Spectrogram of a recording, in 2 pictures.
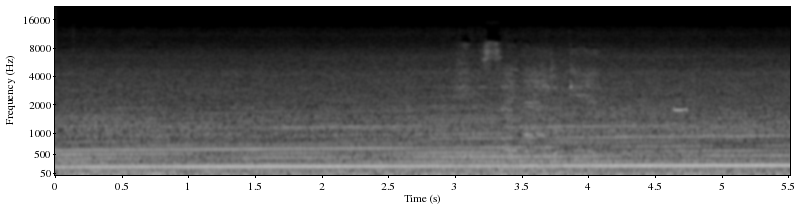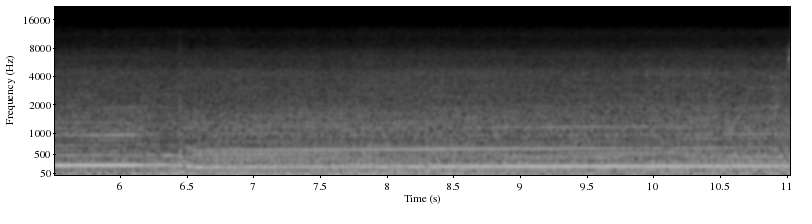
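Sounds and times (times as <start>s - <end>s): car engine droning under acceleration: 0.0s - 11.0s.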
